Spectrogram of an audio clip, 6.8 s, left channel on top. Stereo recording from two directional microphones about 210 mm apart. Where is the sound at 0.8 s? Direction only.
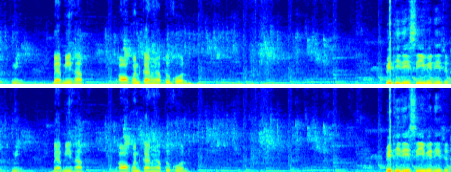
35° left (ahead or behind).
